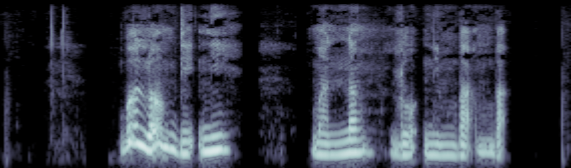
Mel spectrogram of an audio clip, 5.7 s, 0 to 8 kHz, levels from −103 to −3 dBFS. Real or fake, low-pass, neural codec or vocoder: real; 7.2 kHz; none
